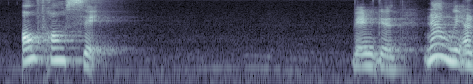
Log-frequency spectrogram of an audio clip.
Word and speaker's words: français: So en, franc, and then the C has a CD, which means that it will always be pronounced as a S sound. So that's S. And then the AI is an A, right? And the S at the end is silent.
